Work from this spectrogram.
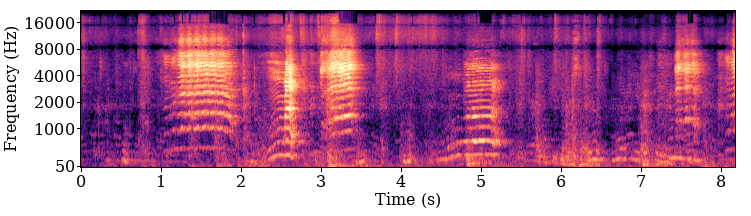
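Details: Goat giving birth to twins on a Japanese goat farm on 3 May 2023, volunteers present; several harmonic, quavering bleats in quick succession, some rising then falling, with low voices and rustling between.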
